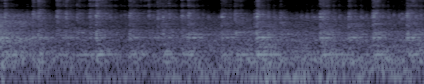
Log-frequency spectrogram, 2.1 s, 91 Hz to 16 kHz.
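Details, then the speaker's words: EVGA 750 BQ 80+ Bronze PSU, about 2 years old, used in a mining PC: faint, quick, regular ticking with thin coil whine. It seems to be the fan hitting something; it worsened over days and the PC shuts down every 12 hours. Suspected, not confirmed. "so yeah that seems to be the fan hitting on something in my power supply"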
